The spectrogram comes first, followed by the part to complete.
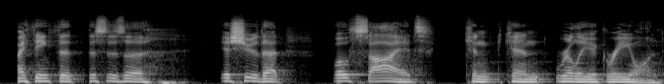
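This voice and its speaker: On a very clean recording with a silent background, a man at a medium pitch speaks very slowly with long, frequent pauses and ordinary pitch variation. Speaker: animal welfare advocate. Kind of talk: public testimony. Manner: loud.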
